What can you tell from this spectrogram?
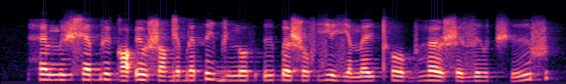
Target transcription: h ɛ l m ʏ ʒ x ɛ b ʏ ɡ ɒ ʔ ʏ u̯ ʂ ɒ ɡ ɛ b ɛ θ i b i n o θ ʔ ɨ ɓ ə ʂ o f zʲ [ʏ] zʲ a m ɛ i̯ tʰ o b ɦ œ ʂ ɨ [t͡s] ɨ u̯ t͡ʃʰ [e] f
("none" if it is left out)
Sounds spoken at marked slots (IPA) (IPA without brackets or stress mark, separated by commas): ɨ, z, ɨ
